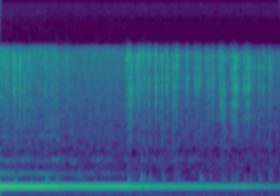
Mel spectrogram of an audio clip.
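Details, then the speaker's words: Boomshaker Bluetooth speaker after repair, rotary control refitted, signal generator tone over Bluetooth: clean steady tone easing down smoothly as control turns, no crackle or dropout; volume control works. "So what happens if I rotate the control? Volume."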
